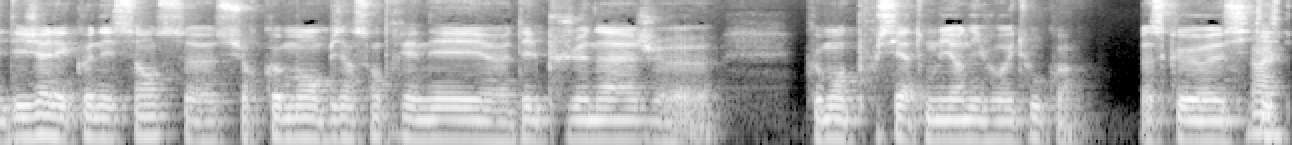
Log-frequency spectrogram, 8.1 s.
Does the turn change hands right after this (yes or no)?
no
